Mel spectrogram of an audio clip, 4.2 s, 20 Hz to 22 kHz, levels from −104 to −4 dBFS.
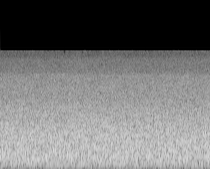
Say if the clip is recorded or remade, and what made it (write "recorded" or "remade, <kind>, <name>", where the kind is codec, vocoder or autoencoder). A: recorded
